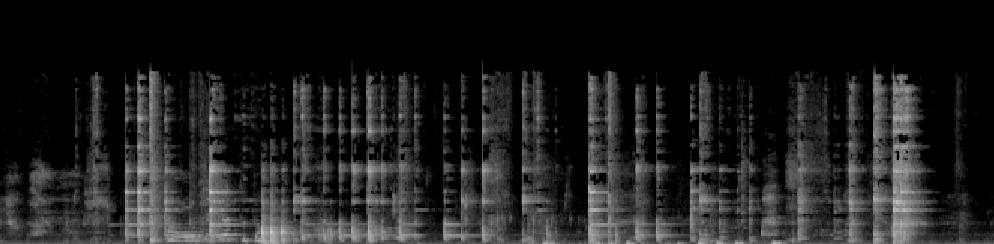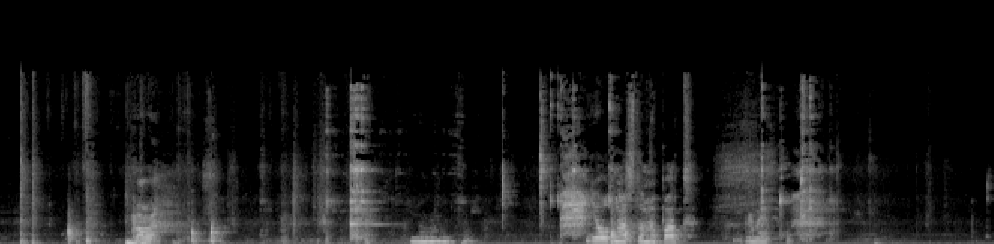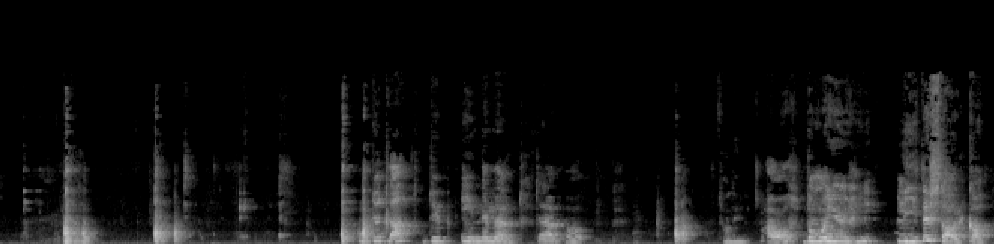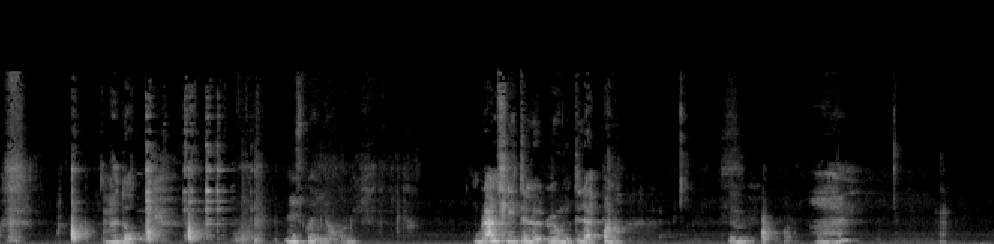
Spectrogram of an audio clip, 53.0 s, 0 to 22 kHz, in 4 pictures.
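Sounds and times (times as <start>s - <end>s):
cutlery clinking on ceramic bowls: 1.6s - 12.5s, 17.5s - 18.5s, 26.8s - 27.8s, 41.7s - 43.3s
child's voice: 2.2s - 3.7s, 15.0s - 15.8s, 18.7s - 19.6s, 20.8s - 23.7s, 31.4s - 34.4s, 36.1s - 39.8s, 41.1s - 41.7s, 43.6s - 44.6s, 46.1s - 48.1s, 49.4s - 49.9s, 50.6s - 51.2s.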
